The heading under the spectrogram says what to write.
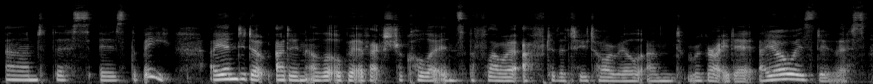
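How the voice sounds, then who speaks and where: A woman with a slightly low voice gives a relaxed, meandering tour of her small studio. She sounds nasal and bunged up from a cold, and her talk wanders along with lots of little fillers. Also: moderate pace. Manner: chatty and rambling, full of "like" fillers. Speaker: artist vlogger. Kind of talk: casual studio tour vlog. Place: small home art studio.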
